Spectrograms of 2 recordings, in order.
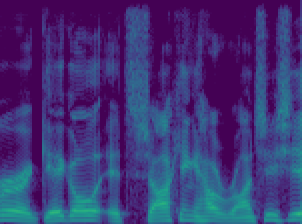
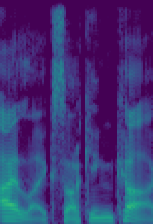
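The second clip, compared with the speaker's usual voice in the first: put-on AI-sounding voice, much lower; 5 semitones lower than usual. Speaker describing songs that get stuck in their head, imitating an ai voice. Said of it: "it's like an A I voice".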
